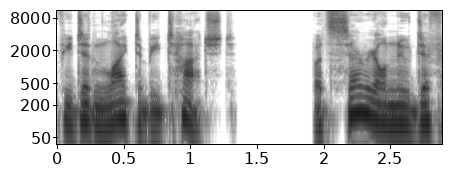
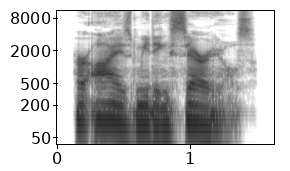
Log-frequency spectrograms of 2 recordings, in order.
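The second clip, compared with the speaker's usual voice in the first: plain reading voice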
